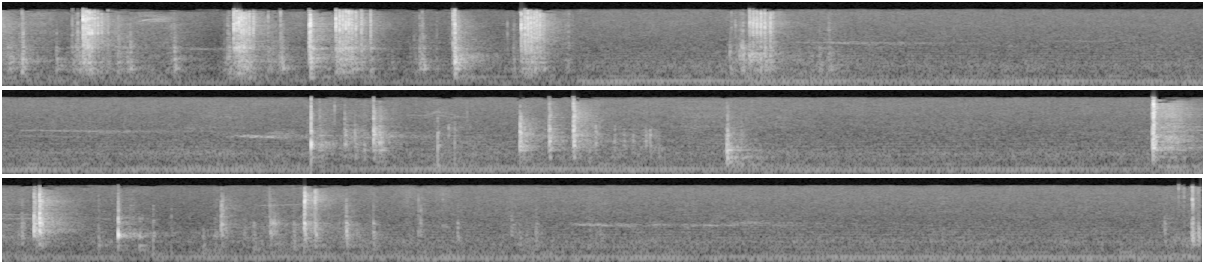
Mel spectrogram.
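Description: Hand socket ratchet clicking in quick runs as bolts are run down on a small engine's housing, then a few scattered single clicks as the tool is worked and handled.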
